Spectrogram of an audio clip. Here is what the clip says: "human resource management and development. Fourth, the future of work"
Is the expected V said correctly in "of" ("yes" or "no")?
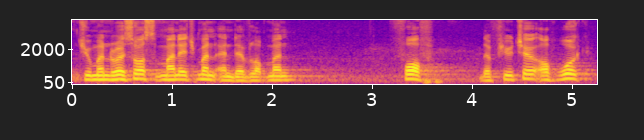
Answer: no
